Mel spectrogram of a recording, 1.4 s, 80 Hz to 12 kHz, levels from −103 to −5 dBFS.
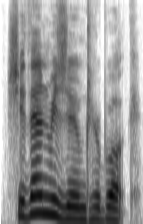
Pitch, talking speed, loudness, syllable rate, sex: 195 Hz, 210 wpm, -15 LUFS, 5.3 syllables/s, female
